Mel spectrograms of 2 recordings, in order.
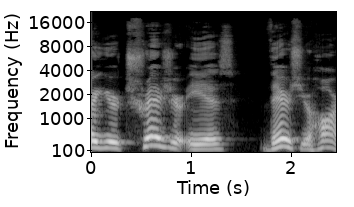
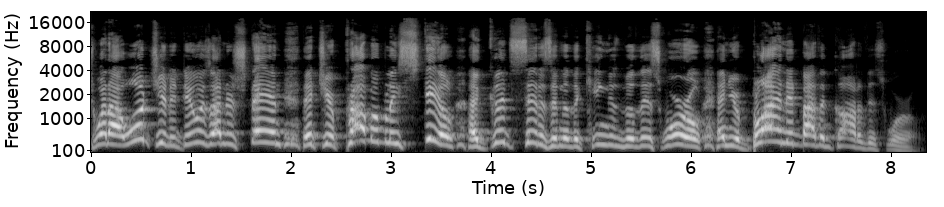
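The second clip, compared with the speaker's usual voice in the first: preaching at full force; 7 semitones higher than usual. Acted. Preacher warns the congregation about debt, fervent. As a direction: drive it at the congregation hard.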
